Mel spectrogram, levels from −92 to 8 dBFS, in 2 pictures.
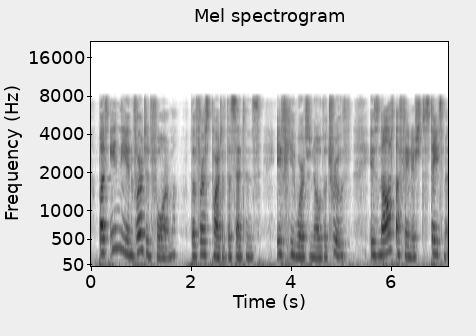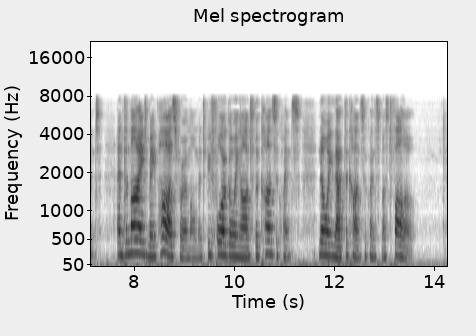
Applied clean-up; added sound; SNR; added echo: none; none; none; reverberation time 0.2 s.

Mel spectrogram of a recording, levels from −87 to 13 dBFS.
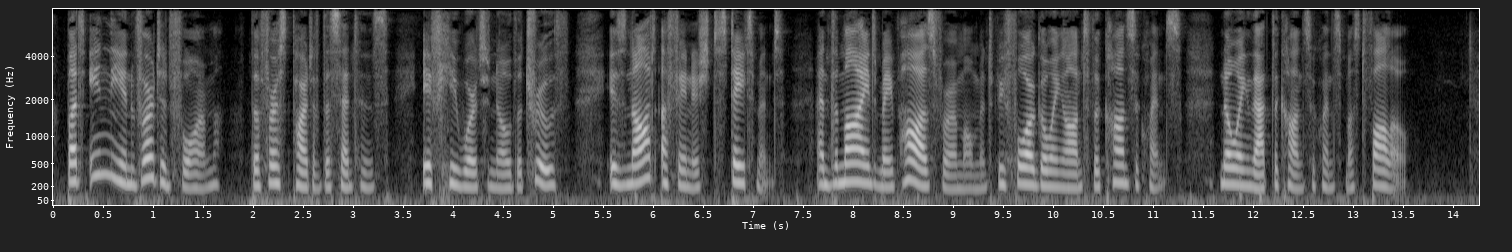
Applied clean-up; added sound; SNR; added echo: none; none; none; none.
